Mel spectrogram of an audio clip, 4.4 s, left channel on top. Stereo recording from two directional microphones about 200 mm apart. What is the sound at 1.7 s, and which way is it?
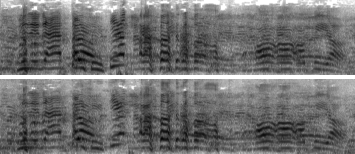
Speech, 15° right (ahead or behind).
